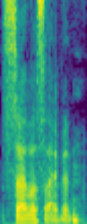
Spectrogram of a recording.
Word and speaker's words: psilocybin: Silas ivy and yes apparently the e at the end is not silent although I wish it was if you go to the Wikipedia page for the genus Silas ivy you can see the pronunciation listed as capital sy lowercase LOH capital sy lowercase B ee drop the e at the end and add an I in and you get psilocybin simple as that I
